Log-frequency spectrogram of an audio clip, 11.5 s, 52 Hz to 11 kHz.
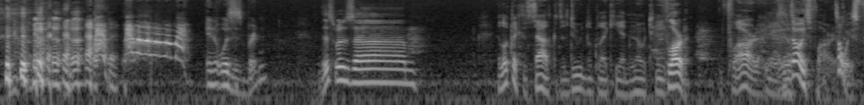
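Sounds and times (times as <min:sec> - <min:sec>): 
speech: 0:00.0 - 0:02.0, 0:02.8 - 0:05.7, 0:06.6 - 0:11.5
laughter: 0:00.0 - 0:02.4
police canine unit dog barking and yelping during a search: 0:01.2 - 0:02.6, 0:08.8 - 0:10.4.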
